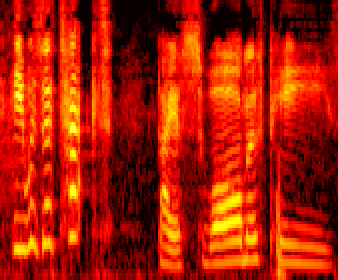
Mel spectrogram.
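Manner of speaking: ordinary delivery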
